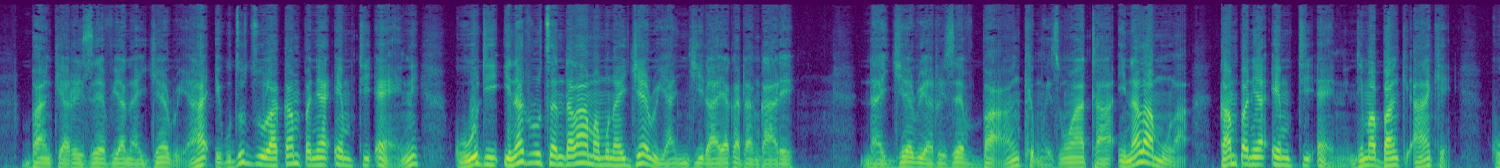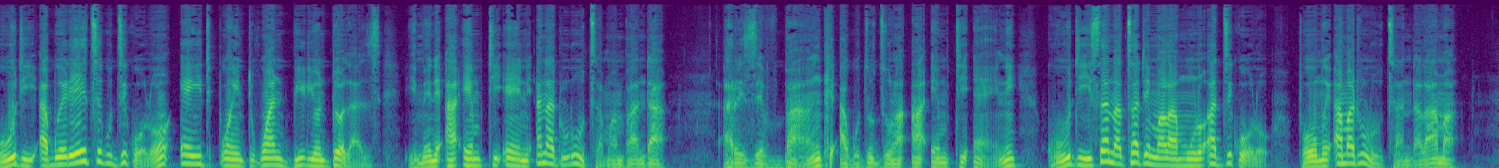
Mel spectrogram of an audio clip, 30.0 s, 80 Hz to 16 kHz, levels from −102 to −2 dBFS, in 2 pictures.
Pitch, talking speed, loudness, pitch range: 115 Hz, 100 wpm, -21 LUFS, 90-150 Hz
